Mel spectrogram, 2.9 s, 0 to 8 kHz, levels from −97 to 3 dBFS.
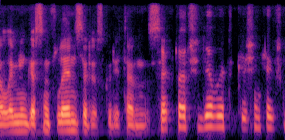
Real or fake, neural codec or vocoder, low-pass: real; none; 7.2 kHz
